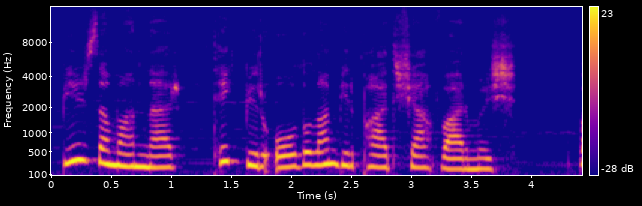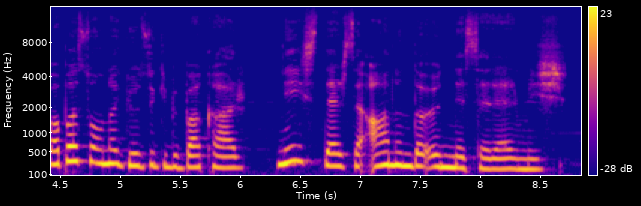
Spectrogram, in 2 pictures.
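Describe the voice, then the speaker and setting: A woman's voice: fairly high pitch, darkish tone. Woman, bedtime tale narrator, scripted storytelling, music behind. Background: music and fire sounds.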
